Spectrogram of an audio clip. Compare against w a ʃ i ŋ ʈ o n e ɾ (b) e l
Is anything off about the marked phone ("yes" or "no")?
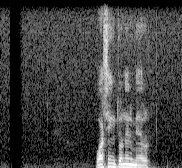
yes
